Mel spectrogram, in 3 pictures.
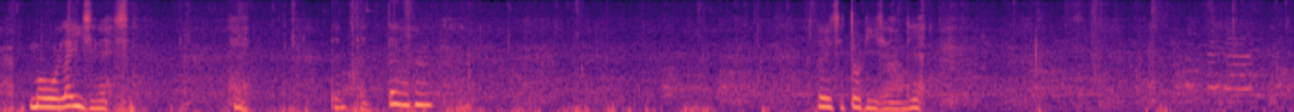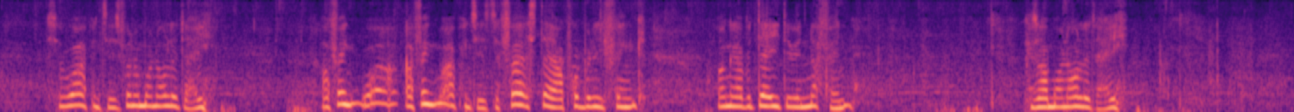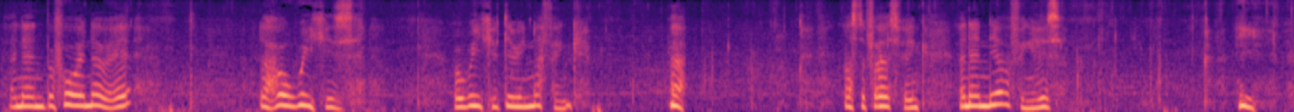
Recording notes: This 'About The Tings' brain dump episode was a Walk and Talk around the local Graveyard, and Central Park in Plymouth.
